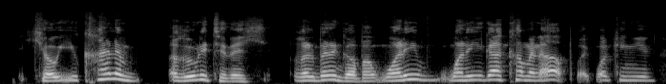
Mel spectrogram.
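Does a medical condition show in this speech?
Yes: cerebral palsy.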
